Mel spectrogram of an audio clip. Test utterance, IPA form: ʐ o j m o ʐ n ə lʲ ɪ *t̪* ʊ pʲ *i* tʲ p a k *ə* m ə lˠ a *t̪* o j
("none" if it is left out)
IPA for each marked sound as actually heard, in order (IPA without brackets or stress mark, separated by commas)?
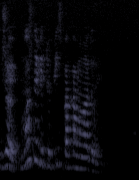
t̪, i, a, d̪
